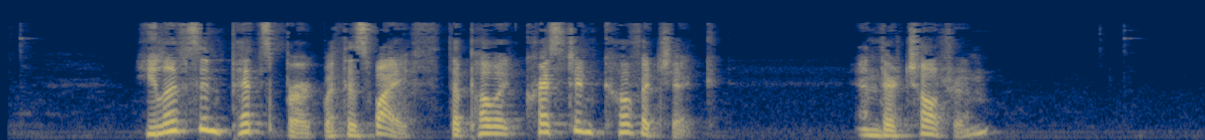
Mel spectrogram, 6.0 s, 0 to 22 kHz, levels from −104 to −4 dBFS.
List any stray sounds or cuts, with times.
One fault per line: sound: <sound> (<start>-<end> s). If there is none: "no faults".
no faults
